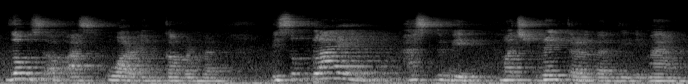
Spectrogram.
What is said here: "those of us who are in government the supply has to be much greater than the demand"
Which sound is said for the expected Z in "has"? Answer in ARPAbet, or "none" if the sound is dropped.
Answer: S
